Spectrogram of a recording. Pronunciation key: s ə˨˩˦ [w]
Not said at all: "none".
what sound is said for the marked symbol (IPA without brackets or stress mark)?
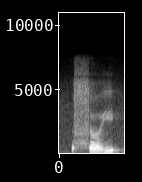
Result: j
